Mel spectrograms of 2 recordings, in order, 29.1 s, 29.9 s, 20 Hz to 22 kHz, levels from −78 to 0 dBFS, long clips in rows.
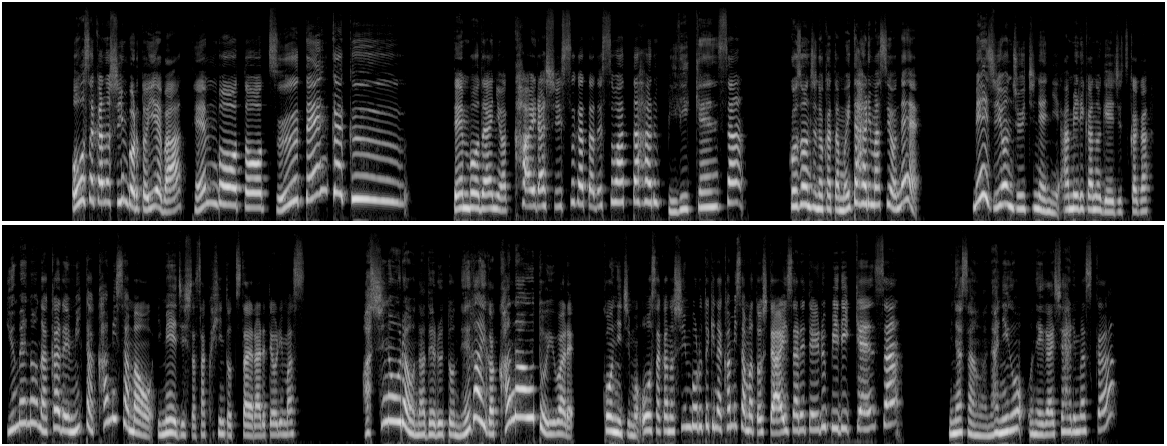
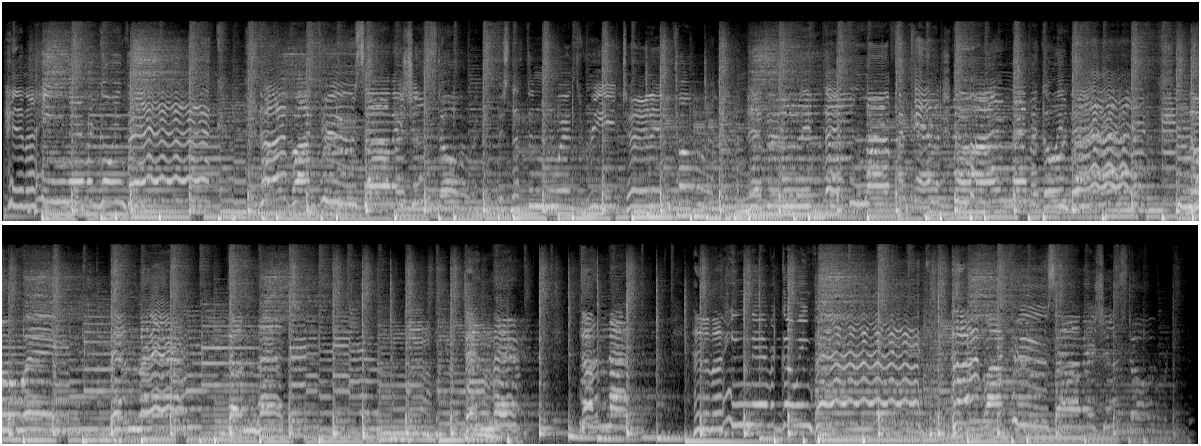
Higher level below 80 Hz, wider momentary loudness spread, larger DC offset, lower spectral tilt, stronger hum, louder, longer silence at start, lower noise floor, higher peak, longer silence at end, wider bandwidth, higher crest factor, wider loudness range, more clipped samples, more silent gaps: second, -64 dBFS vs -28 dBFS; first, 9 LU vs 5 LU; neither; about the same, -5 dB/octave vs -4.5 dB/octave; neither; second, -21 LUFS vs -17 LUFS; first, 0.9 s vs 0 s; first, -79 dBFS vs -39 dBFS; second, -6 dBFS vs 0 dBFS; first, 0.65 s vs 0.2 s; first, 17.5 kHz vs 15.5 kHz; about the same, 16 dB vs 18 dB; about the same, 3 LU vs 2 LU; neither; first, 5.43-5.61 s, 9.37-9.84 s, 11.58-12.13 s, 14.44-14.58 s, 21.71-22.04 s, 25.83-26.36 s vs none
